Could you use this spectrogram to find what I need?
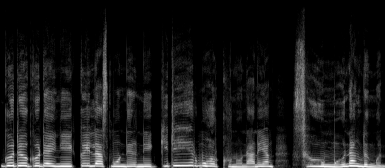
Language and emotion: Bodo, surprised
